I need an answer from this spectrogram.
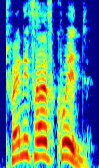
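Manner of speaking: high, loud price demand; demanding wife. Acted. Wife bargains with stranger, high and demanding.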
